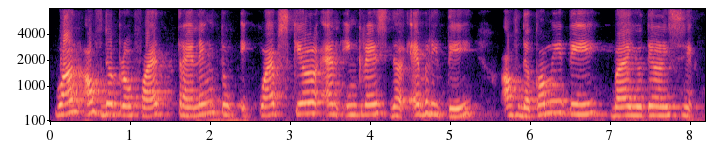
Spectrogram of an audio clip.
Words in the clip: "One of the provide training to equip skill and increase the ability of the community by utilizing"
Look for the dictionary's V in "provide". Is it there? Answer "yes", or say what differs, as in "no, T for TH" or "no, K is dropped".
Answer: no, F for V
